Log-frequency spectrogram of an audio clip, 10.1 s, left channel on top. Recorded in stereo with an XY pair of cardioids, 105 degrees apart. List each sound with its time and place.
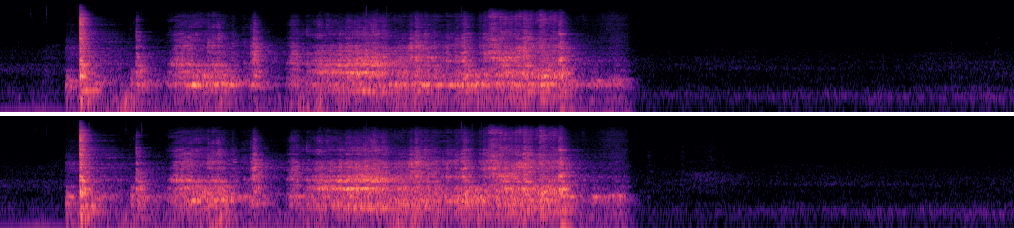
0.7 s keys jangling: 5° right, 1.3 m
